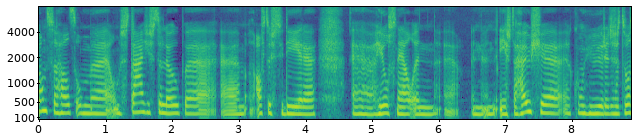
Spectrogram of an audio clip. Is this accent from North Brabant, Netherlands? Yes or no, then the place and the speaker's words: no; Hulst, Zeeland, Netherlands; Ja, en daarna ben ik gewoon hier getogen.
